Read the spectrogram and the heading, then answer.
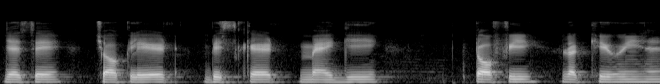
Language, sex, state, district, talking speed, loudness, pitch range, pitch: Hindi, male, Uttar Pradesh, Lucknow, 75 wpm, -18 LUFS, 115-120 Hz, 115 Hz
